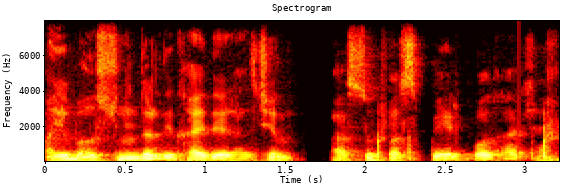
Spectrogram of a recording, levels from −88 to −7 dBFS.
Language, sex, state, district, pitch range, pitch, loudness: Maithili, male, Bihar, Muzaffarpur, 105-110 Hz, 110 Hz, -18 LUFS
